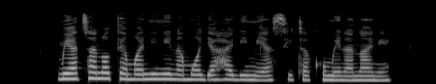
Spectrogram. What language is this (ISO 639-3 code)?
swa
